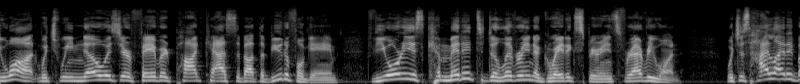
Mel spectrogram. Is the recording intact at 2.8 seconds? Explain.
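Yes, the speech at 2.8 s is intact, with no audible fault at that moment.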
